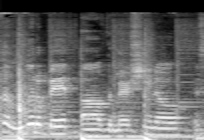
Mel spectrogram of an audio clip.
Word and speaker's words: maraschino: going to put a little bit of the maraschino is how you say it sure anything little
